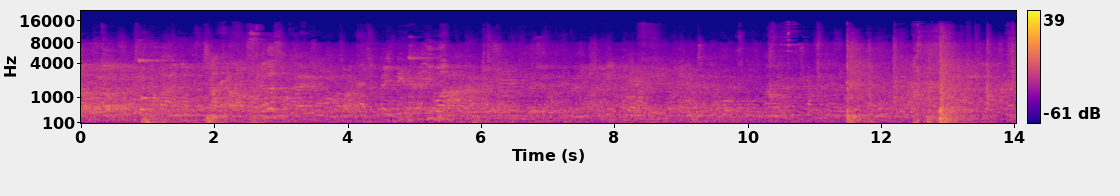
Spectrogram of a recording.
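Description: A basketball thumps as it bounces on a wooden floor.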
